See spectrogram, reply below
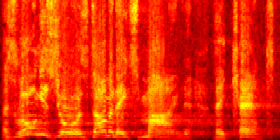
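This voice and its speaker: A man voicing a fierce, defiant, loyal soldier in a video game, forceful and accusing. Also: high voice, sing-song, slow pace, vocal fry, long reverb tail, faint music behind, exaggerated voice. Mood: hostile, defiant. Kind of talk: video game character dialogue.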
